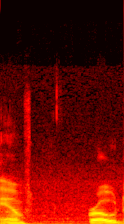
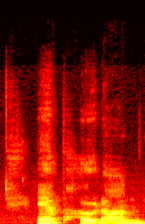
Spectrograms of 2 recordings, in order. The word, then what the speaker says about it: Amphodon: probably It's amphodon, but it's probably pronounced more like P with an aspirant. Ampodon. Ampodon. P with a little breathing noise.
